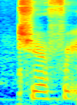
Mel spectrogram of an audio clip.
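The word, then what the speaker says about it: Geoffrey: It looks like it's it would be pronounced like Jeffrey.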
